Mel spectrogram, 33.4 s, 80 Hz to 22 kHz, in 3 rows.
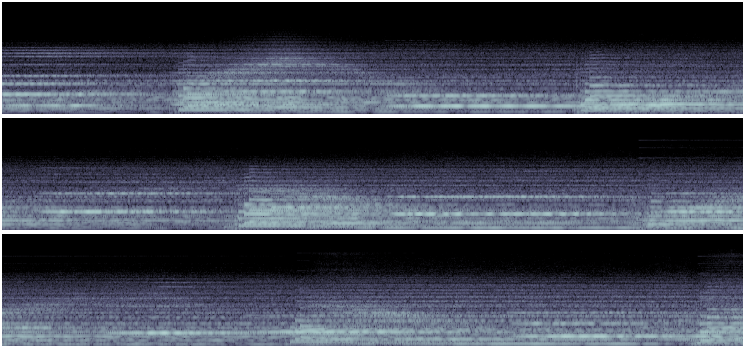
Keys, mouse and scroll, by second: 13.6 b, 14.8 ctrl+b, 16.2 ctrl+b, 16.6 a, 21.4 5, 21.5 Return, 22.5 1, 22.6 Return, 27.5 z, 29.2 3, 29.4 Return, 30.9 b.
